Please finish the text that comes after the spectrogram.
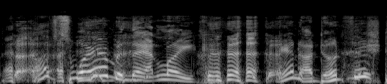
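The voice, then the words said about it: Put-on small-town Indiana accent. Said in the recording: “an offensive accent ... I'm doing a Bloomfield accent”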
